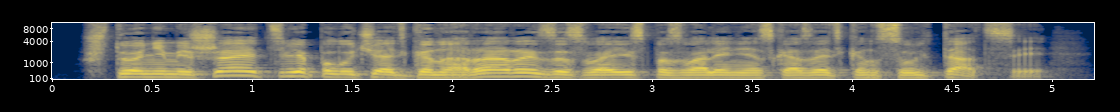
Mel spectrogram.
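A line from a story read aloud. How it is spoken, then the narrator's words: Snide interjection. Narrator (Russian): ехидно вставил Джуфин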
